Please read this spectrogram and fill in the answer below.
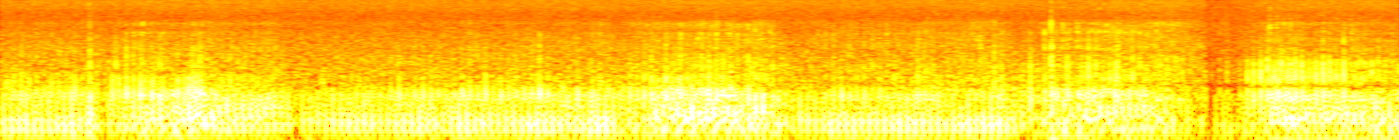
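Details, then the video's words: Close-up purring of a pet cat, a low vibrating drone rising and falling with each breath roughly every second and a half, with a brief soft rustle near the end. "Purring cat | Calming Relaxing Nature Sound"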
